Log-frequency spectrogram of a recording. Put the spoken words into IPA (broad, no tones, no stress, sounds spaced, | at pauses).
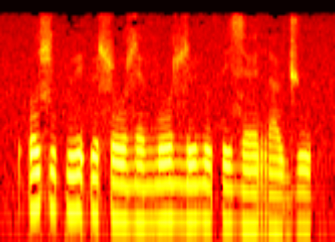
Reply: ʔ o ɕ u p ɨ ɪ̯ ʔ ɨ ɬ o ɮ ɛ v o ɮ ɨ ð u θ i z ɛ r a ʊ̯ d͡ʒ u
